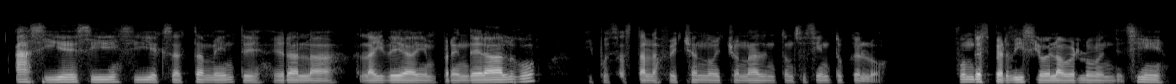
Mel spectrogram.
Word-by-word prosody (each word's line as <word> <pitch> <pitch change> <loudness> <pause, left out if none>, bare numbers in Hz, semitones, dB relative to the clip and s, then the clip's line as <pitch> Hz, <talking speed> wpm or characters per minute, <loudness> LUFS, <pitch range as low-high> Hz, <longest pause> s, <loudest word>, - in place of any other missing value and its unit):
Así 115 -1 +3
es. 115 0 +2
Sí, 115 0 0
sí, 110 0 -3
exactamente. 105 -2 -2
Era 100 +1 +1
la 90 -4 -1
la 95 +1 +1
idea 100 +1 +3
emprender 95 +2 +1
algo. 120 +7 +4 0.5
Y - - -24
pues, - - -14
hasta 95 - -2
la 90 -1 -2
fecha 100 +2 -5
no 100 -1 -2
he - - 0
hecho 100 - -6
nada. 95 0 -1
Entonces 90 0 -9
siento 95 -2 -6
que 90 - -4
lo 80 -3 -7 0.6
fue 115 - 0
un 115 - +2
desperdicio 110 -3 +3
el 100 - +3
haberlo 95 +1 +1
vende 90 0 -5
Sí. 110 -4 -1
100 Hz, 160 wpm, -27 LUFS, 95-110 Hz, 0.6 s, algo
